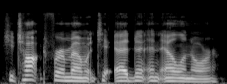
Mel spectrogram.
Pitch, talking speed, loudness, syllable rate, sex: 155 Hz, 240 wpm, -17 LUFS, 6.7 syllables/s, female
